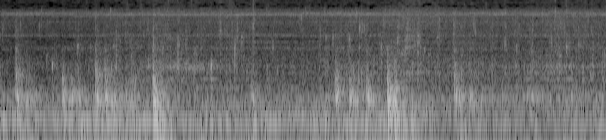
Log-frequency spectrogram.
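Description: Chicken karahi masala sizzling and bubbling in oil in a nonstick wok on high flame, stirred with a silicone spatula that scrapes and knocks the pan in short, irregular strokes, strongest about a second and a half in and near four seconds. This is the bhuna stage, frying the chicken and masala in oil.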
